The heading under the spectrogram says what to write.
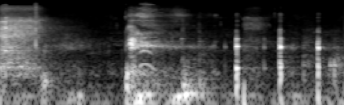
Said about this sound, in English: I'm struggling a bit. It was a solid sniff, though.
